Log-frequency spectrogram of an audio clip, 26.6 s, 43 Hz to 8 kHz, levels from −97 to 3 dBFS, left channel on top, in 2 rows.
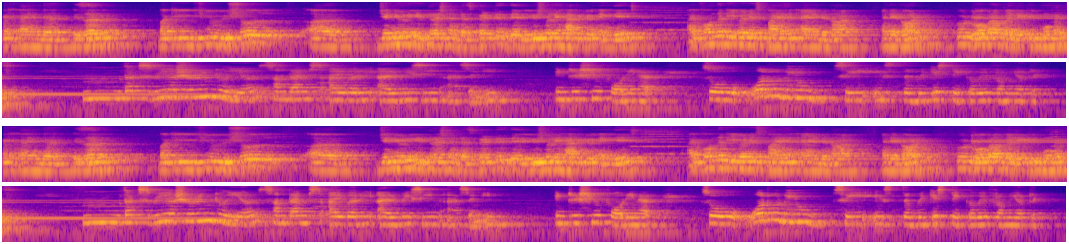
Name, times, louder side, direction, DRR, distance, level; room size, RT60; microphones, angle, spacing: voice 1, 0.0-1.4 1.9-3.4 3.7-4.3 4.7-7.9 8.6-10.6 11.0-11.5 11.9-13.4, equal, 20° left, -1 dB, 1.5 m, -18 dB
voice 2, 8.0-8.6 13.1-13.2 13.9-14.0 14.3-19.6 20.2-26.2, right 3 dB, 55° right, 6 dB, 0.8 m, -22 dB
sound 1, 12.1-19.6, right 1 dB, 70° right, 3.2 m, -34 dB
9.5 x 5.1 x 6.4 m, 1.3 s
head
